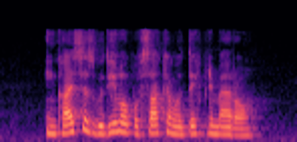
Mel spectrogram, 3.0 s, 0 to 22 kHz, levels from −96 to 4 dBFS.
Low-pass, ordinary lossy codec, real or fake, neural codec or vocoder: 9.9 kHz; none; fake; vocoder, 22.05 kHz, 80 mel bands, WaveNeXt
